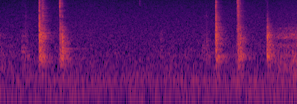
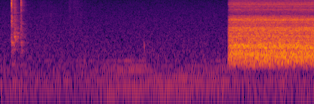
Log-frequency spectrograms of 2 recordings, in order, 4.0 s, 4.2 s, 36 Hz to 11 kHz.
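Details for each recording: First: Atari 5200 with its switch box connected, showing no picture and no power LED. Crisp paired clicks sound as the power switch is pressed. The switch box relay is clicking normally, so the switch itself works. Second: Atari 5200 with switch box and test cartridge, powered on after clearing a wire short under the RF shielding: silence, then a sudden loud, steady, toneless hiss. Static from the damaged audio circuit.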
